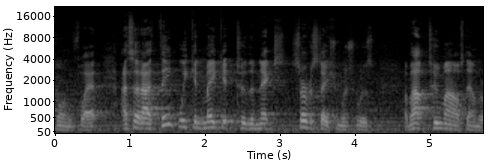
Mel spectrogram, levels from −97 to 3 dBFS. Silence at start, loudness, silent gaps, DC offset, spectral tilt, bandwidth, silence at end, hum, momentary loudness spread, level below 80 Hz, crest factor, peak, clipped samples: 0 s; -46 LUFS; none; under 0.1%; -5 dB/octave; 19 kHz; 0 s; none; 11 LU; -74 dBFS; 20 dB; -26 dBFS; under 0.1%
